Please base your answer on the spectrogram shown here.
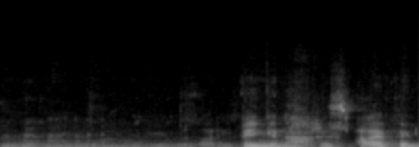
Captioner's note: person chuckling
